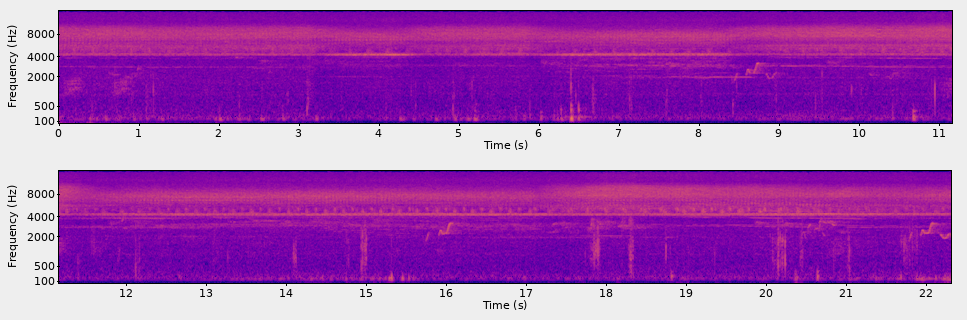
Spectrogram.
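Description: Insects droning in a steady, thin, high-pitched buzz, with a few faint ticks and short chirps over it.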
